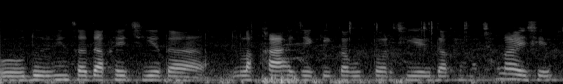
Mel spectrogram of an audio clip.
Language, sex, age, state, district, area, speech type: Maithili, female, 45-60, Bihar, Araria, urban, spontaneous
